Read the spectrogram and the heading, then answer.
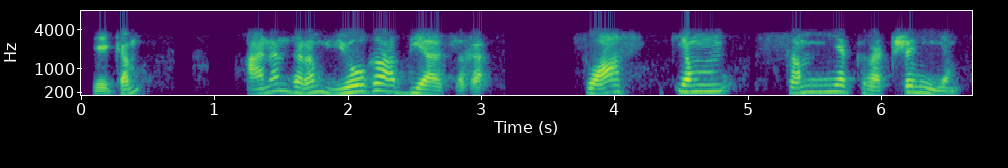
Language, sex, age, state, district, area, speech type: Sanskrit, male, 60+, Tamil Nadu, Coimbatore, urban, conversation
